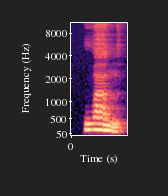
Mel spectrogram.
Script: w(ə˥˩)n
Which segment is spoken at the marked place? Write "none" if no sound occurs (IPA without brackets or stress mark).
a˥˩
